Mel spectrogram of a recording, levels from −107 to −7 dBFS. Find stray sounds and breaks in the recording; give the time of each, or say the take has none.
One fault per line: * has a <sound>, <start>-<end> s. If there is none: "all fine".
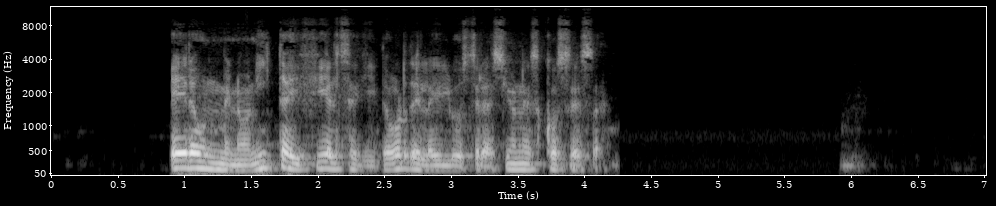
all fine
